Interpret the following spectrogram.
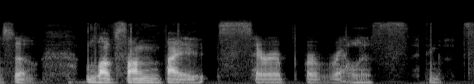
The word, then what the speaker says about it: Bareilles: So, "Love Song" by Sara Bareilles, I think that's how you pronounce it. Yeah, Sara Bareilles.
